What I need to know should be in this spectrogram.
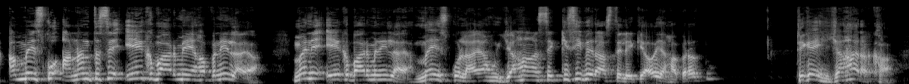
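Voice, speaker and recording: A man's voice: sits high, bright, forceful tone. A man teaching a physics class online. He keeps asking his students questions, answers them himself and repeats key terms. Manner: stern when telling students to stop chatting.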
